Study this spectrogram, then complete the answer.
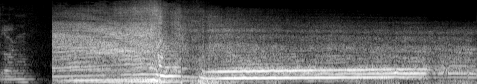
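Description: A car engine roars loudly as a car speeds past.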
